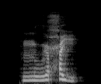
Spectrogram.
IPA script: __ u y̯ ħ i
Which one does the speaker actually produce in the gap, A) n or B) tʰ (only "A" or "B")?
A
